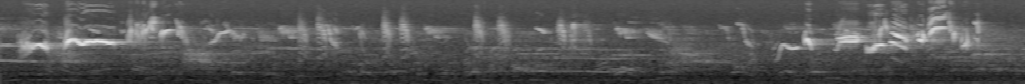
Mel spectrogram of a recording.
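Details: Mellow warbled phrases from a common blackbird at the start and again near the end, with a busy background of short high chirps from other birds in between.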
